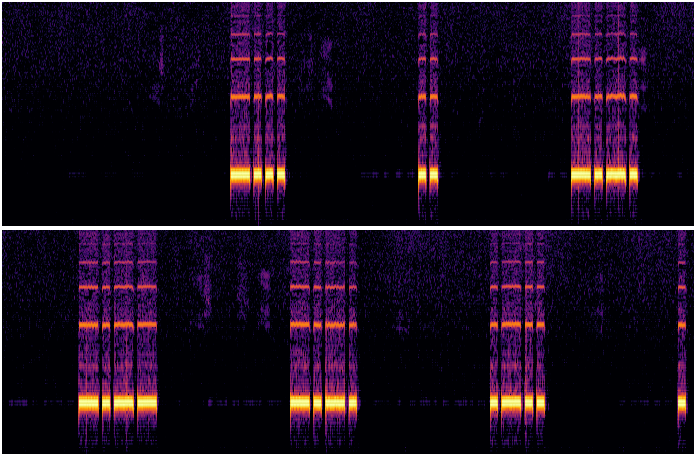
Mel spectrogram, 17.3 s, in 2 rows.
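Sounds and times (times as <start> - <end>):
Morse code spelling words: 2.9 - 3.6, 5.2 - 5.5, 7.1 - 8.0, 9.6 - 10.6, 12.2 - 13.2, 14.8 - 15.5.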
